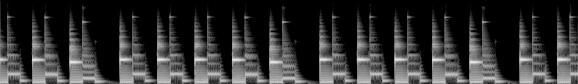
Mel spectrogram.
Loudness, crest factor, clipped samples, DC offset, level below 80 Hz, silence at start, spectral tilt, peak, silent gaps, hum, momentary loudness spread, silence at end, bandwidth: -13 LUFS; 12 dB; under 0.1%; under 0.1%; -46 dBFS; 0 s; -5 dB/octave; 0 dBFS; none; none; 2 LU; 0 s; 15 kHz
